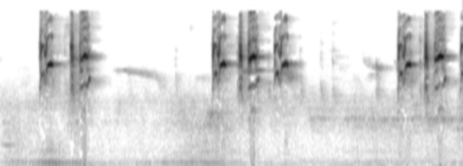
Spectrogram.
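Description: Crimson sunbird giving high, thin, sharp chirps in quick clusters of three or four, repeated every two to three seconds against a quiet background.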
